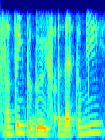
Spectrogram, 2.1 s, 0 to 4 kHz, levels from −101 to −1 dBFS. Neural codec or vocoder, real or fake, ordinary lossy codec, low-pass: none; real; none; 3.6 kHz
